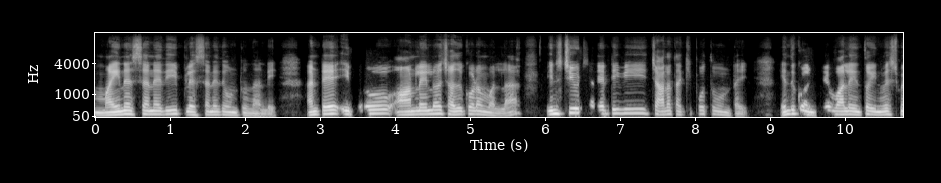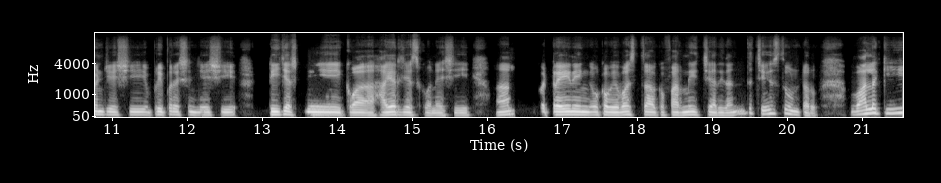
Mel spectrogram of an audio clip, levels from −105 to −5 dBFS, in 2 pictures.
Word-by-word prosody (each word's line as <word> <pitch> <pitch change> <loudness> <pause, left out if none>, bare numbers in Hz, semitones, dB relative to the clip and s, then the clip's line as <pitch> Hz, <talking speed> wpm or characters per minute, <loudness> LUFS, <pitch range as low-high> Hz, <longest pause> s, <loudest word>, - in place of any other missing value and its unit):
Minus 130 +5 +5
అనేది, 140 +1 +1 0.2
plus 120 -4 0
అనేది 125 0 -1
ఉంటుందండి. 85 -8 -5 0.5
అంటే 145 +4 +4 0.3
ఇప్పుడు 160 +4 -2 0.5
ఆన్లైన్‌లో 145 +5 +3
చదువుకోవడం 135 0 +1
వల్ల. 90 -1 -7 0.6
ఇన్‌స్టి‌ట్యూట్స్ 170 +5 +3
అనేటివి 170 +3 -1 0.3
చాలా 130 +3 +1
తగ్గిపోతూ 145 +4 -9
ఉంటాయి. 80 -6 -8 0.5
ఎందుకు 155 +2 0
అంటే, 110 +6 -2 0.2
వాళ్ళు 130 +1 +3
ఎంతో 135 +5 -1
ఇన్వెస్ట్‌మెంట్ 125 +1 -1
జేశి, 120 +1 -2 0.3
ప్రిపరేషన్ 120 -2 -1
జేశి. 110 +1 -2 0.5
టీచర్స్‌ని 120 -2 +2 0.5
క్వ 110 - 0 0.4
హైర్ 115 +1 +4
చేసుకొనేసి. 100 -1 -5 0.5
ఆ! - - +2 0.5
ఒక 130 - -3
ట్రైనింగ్, 125 -1 +5
ఒక 115 - -4
వ్యవస్థ, 115 +1 +1 0.2
ఒక 110 +1 -9
ఫర్నిచర్ 110 -1 0
ఇదంతా 110 - -4
చేస్తూ 165 +3 -3
ఉంటారు. 100 -8 -3 0.6
వాళ్ళకి 175 +4 +2
125 Hz, 105 wpm, -23 LUFS, 110-145 Hz, 0.6 s, Minus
